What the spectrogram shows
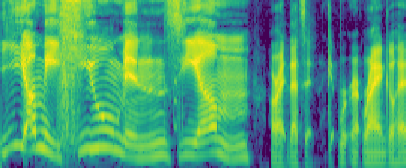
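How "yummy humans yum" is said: pitched-up virus character voice impression. Doing an impression of a disaster for the others: Twelve Monkeys virus impression. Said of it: "That was the virus from Twelve Monkeys".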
